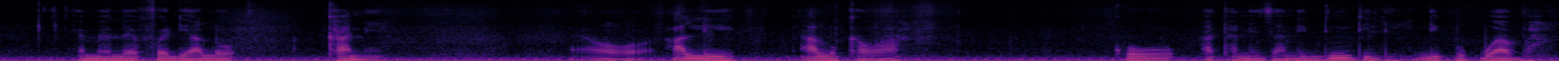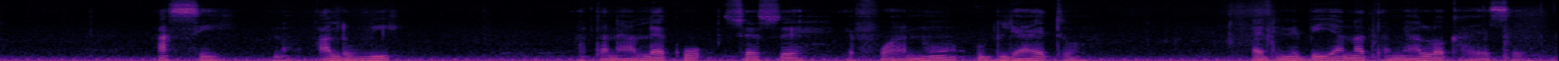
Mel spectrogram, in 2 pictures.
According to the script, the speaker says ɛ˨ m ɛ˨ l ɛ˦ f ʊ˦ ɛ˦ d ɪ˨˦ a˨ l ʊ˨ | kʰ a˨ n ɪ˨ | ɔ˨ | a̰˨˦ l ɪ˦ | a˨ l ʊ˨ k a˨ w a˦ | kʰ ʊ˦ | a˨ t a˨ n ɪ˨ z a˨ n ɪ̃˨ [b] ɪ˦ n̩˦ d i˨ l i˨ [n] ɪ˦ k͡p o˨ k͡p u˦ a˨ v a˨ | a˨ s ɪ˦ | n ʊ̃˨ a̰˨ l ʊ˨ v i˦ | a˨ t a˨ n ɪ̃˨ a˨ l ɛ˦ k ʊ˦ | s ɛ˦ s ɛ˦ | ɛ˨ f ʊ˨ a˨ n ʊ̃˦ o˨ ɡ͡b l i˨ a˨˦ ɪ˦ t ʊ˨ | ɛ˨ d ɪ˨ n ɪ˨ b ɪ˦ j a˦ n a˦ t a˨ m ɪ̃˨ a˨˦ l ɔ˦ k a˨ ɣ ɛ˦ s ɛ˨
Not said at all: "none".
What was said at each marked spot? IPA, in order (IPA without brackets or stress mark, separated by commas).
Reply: d, n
